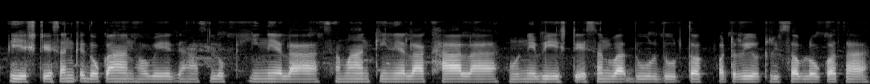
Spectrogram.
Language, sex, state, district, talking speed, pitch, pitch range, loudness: Bhojpuri, male, Uttar Pradesh, Deoria, 150 wpm, 130 Hz, 125-130 Hz, -19 LUFS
